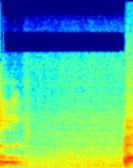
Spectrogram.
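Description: A man's amplified voice calling out a short drawn-out word at the start, then a pause of about a second and a half with faint room noise, before speech resumes near the end.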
